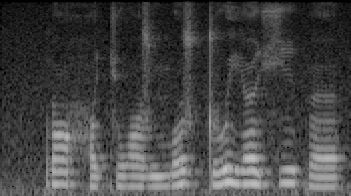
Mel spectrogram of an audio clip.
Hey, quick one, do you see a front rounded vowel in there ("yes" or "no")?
yes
